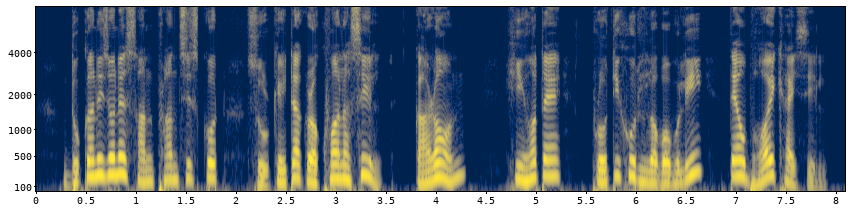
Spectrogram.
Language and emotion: Assamese, fearful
